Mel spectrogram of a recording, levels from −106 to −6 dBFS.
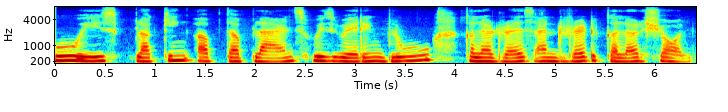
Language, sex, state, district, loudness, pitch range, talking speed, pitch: English, female, Odisha, Nuapada, -15 LUFS, 190-220 Hz, 140 wpm, 200 Hz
